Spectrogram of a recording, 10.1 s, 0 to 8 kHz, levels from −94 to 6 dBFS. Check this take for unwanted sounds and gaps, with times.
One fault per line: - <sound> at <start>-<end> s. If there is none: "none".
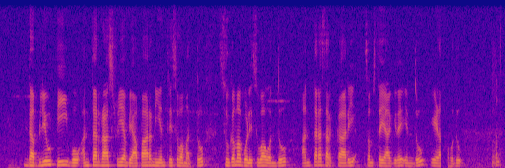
- dropout at 8.8-9.0 s
- laugh at 9.8-10.0 s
